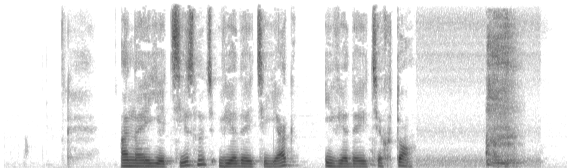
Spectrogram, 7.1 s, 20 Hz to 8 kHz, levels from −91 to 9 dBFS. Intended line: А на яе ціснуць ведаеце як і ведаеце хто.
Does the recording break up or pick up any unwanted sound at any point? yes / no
yes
